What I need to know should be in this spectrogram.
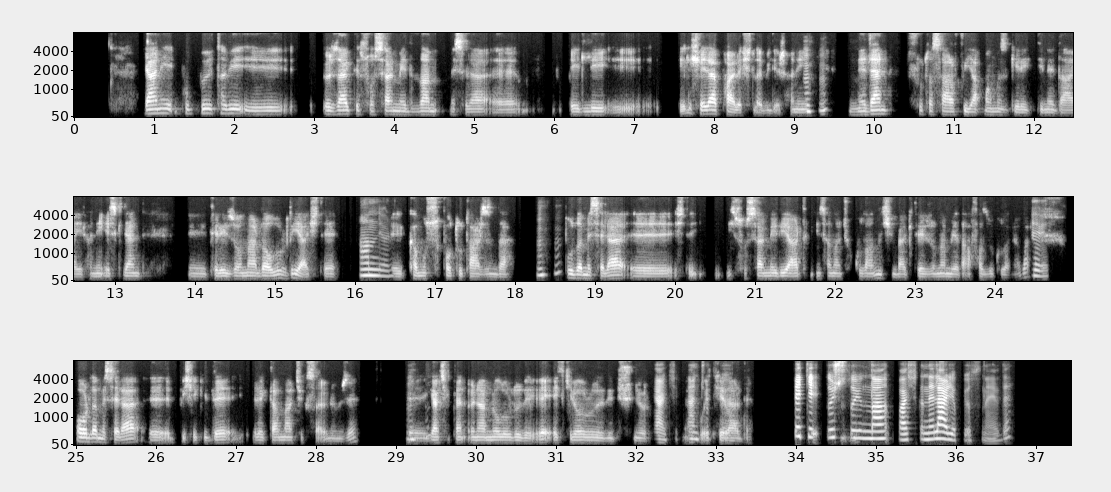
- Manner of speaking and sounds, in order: tapping
- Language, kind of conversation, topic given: Turkish, podcast, Su tasarrufu için pratik önerilerin var mı?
